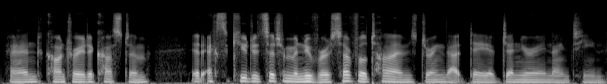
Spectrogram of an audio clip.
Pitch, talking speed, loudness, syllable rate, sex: 115 Hz, 170 wpm, -20 LUFS, 6.0 syllables/s, male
